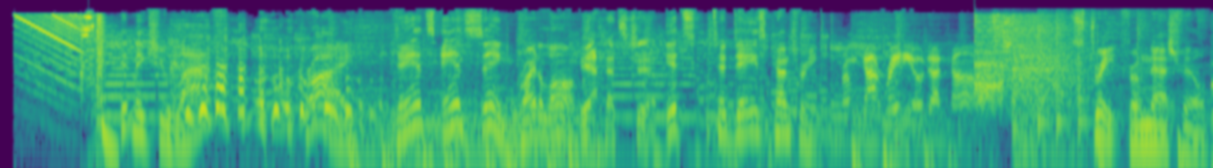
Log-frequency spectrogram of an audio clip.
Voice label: english american radio imaging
